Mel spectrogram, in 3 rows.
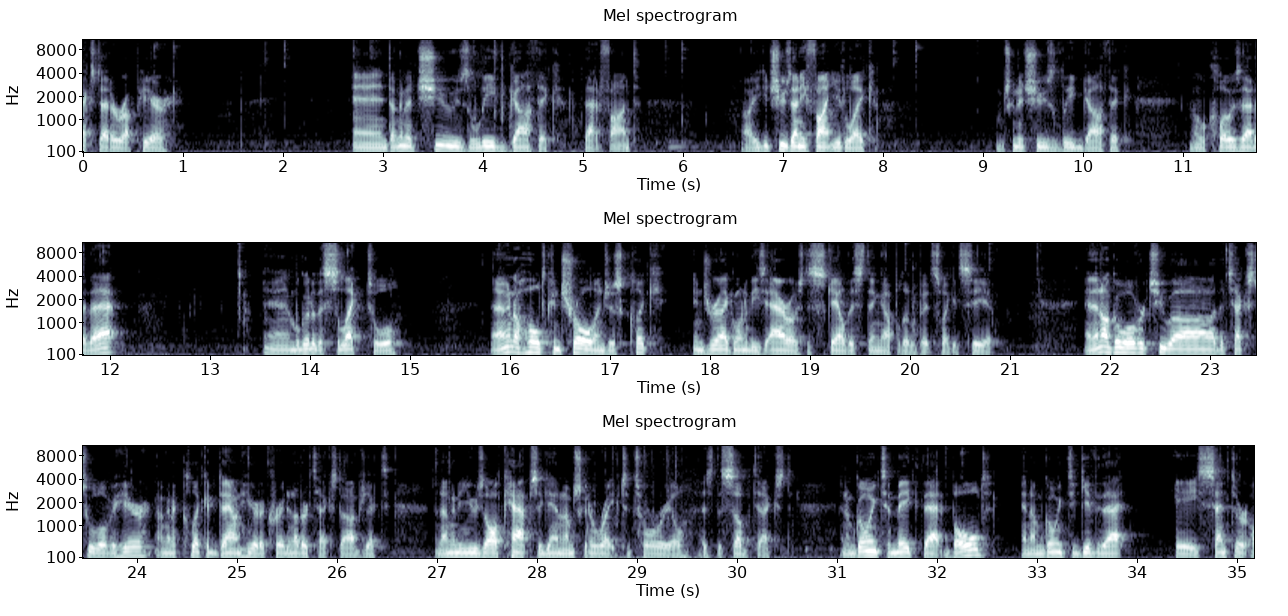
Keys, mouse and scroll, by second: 0.8 click, 1.9 click, 2.8 click, 3.6-4.7 typing, 5.9 click, 8.3 click, 11.9 click, 14.5 click, 17.1-20.3 ctrl+drag, 20.7 click, 23.3 click, 25.3 click, 27.1 Caps_Lock, 28.5-30.0 typing, 32.2 click.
